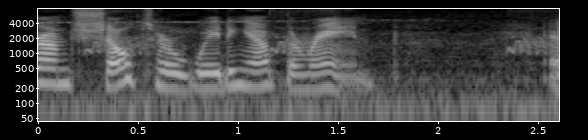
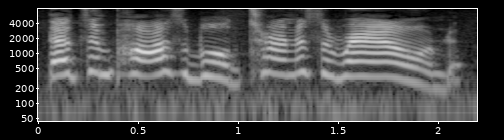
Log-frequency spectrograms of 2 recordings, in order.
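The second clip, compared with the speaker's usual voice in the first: loud, much higher demand; panicked shouting; 8 semitones higher, 8 dB louder than usual. Acted.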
